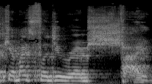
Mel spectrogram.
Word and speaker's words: Rammstein: O A é mais aberto, é Rammstein.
